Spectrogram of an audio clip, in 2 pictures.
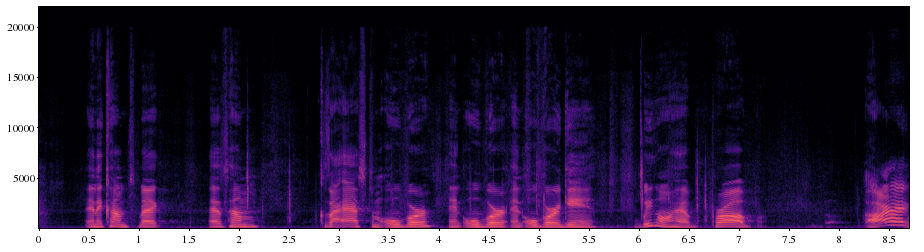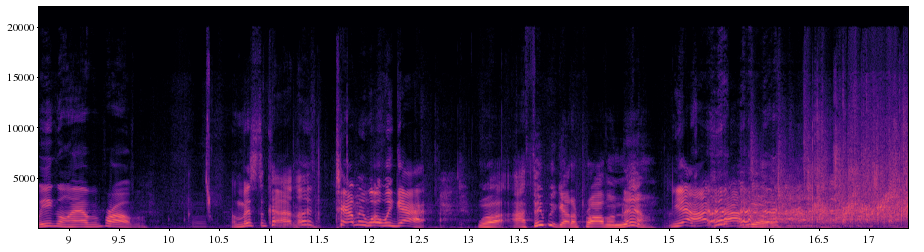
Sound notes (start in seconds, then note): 15.6 stammers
